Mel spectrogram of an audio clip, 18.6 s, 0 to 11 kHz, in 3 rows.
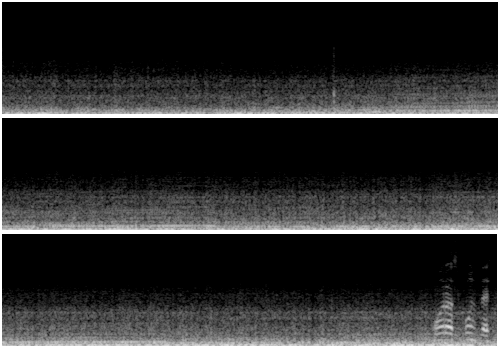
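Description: A Hyundai Santa Fe 2.2 CRDi diesel with an automatic gearbox accelerates from about 70 km/h in third gear in traffic, a steady low engine drone heard from the cabin, building slightly as it pulls.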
